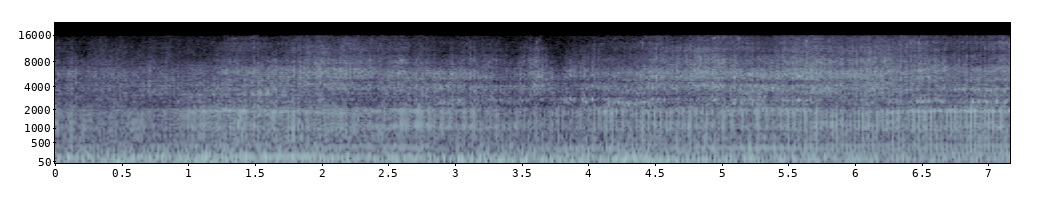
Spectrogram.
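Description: Small glow-fuel engine of a 1/10 nitro RC touring car running steadily, its pitch rising and falling a little as the car is driven slowly during engine break-in.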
